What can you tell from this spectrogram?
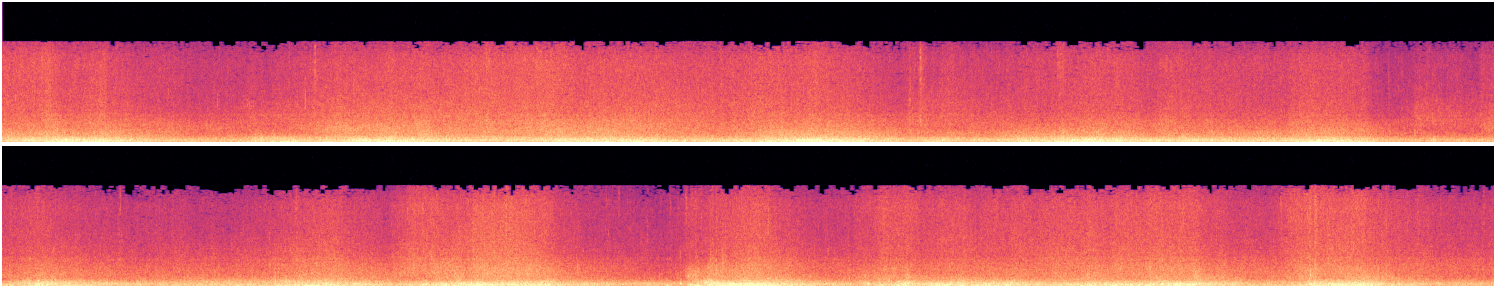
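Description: Wind buffeting the microphone in uneven gusts, mixed with the rush of sea surf.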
